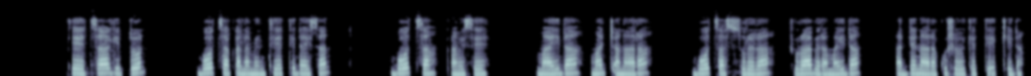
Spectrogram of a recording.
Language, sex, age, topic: Gamo, female, 25-35, government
